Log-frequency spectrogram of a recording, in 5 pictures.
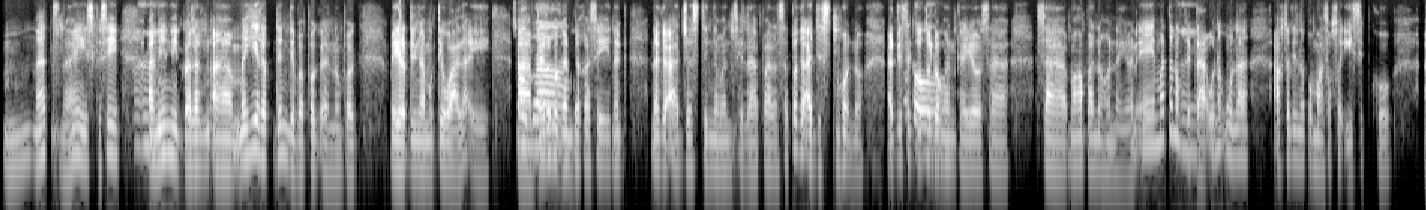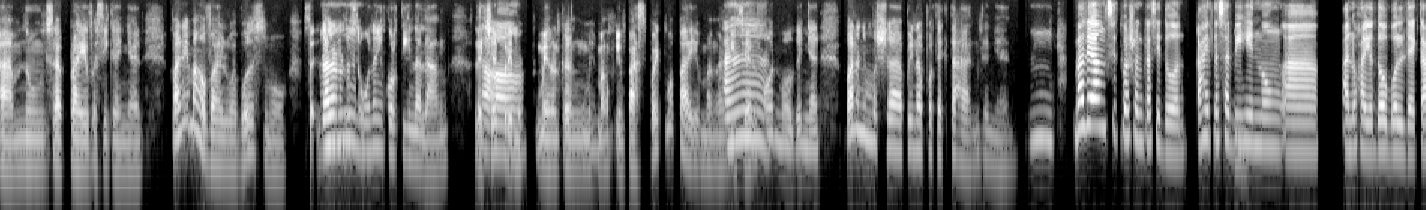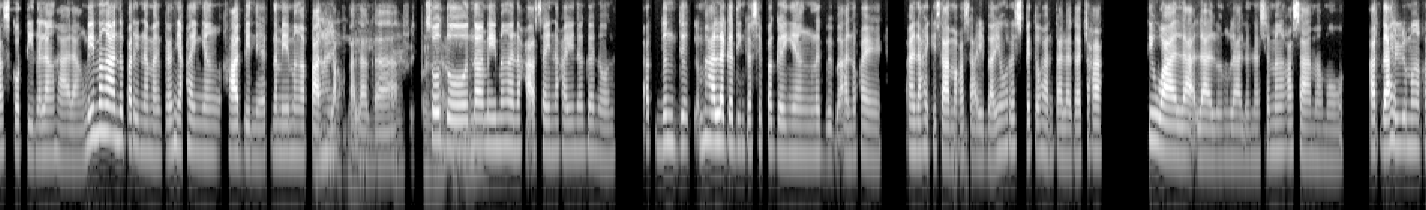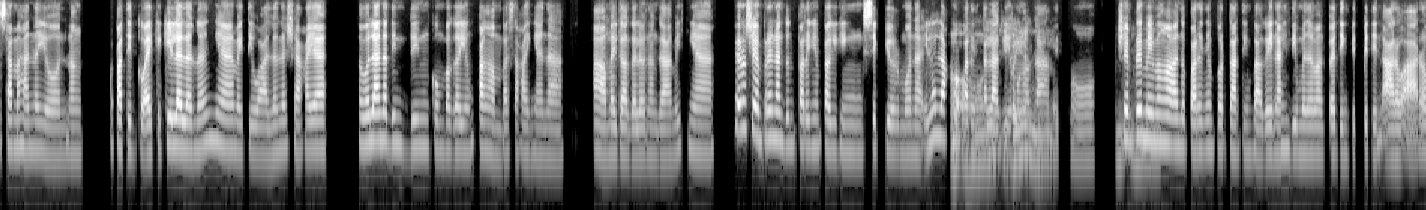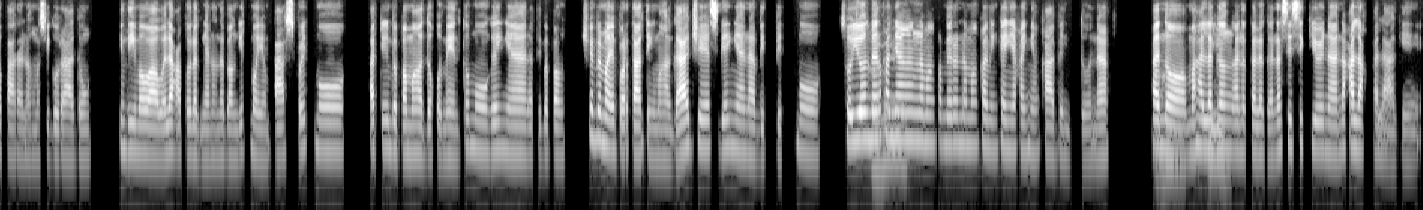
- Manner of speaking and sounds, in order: other background noise
- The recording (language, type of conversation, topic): Filipino, podcast, Paano mo pinoprotektahan ang iyong pribasiya kapag nakatira ka sa bahay na may kasamang iba?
